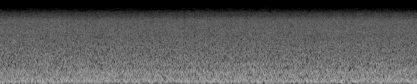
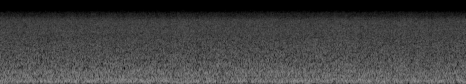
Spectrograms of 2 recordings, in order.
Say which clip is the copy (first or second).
first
